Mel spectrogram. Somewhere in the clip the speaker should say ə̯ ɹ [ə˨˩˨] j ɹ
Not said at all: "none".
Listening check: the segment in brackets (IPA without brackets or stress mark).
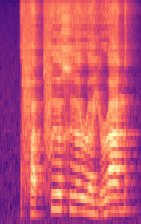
ə˨˩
